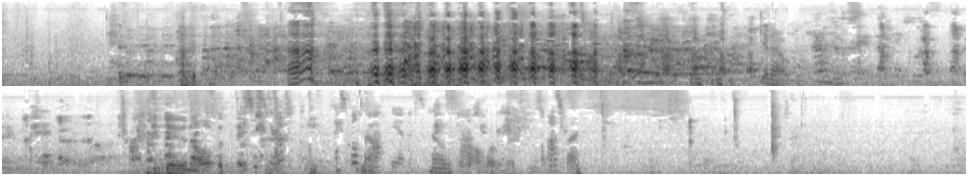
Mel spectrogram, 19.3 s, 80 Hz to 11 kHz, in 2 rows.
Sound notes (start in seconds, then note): 1.0 audience laughs; 7.3 voiceover; 10.9 voiceover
